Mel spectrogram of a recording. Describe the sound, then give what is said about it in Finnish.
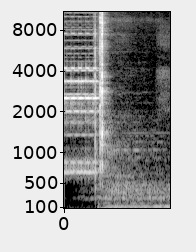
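A landline telephone on a desk rings with a bright, buzzy electronic tone for about half a second, then cuts off into a low rumbling hum as the line seems to pick up. “Aloin olla jo melko epätoivoinen, kunnes lankapuhelin pöydälläni soi.”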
